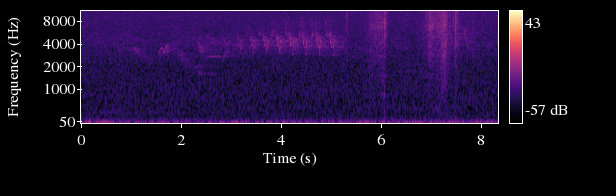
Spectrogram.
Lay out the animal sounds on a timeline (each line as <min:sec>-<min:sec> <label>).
0:00.9-0:02.8 Scarlet Tanager (Piranga olivacea)
0:02.0-0:03.0 Wood Thrush (Hylocichla mustelina)
0:02.6-0:05.5 Ovenbird (Seiurus aurocapilla)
